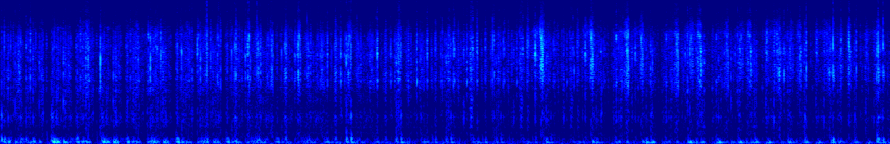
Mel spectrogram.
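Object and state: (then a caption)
Faux leather tablet case. Fingertips tap rapidly on the cover of a black stitched faux leather tablet case. The taps are dense, quick, and dry with bright, crisp clicks that die away almost instantly, over a steady low rumble.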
